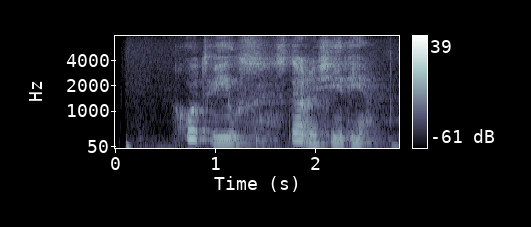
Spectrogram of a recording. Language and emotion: Russian, neutral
